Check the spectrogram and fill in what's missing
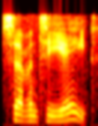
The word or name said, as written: seventy-eight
